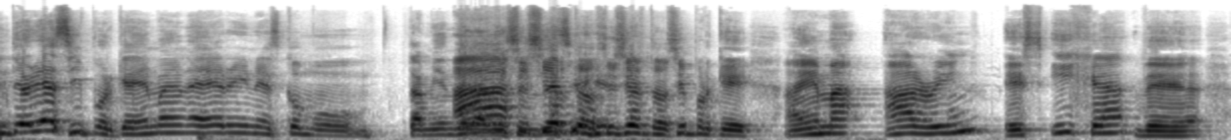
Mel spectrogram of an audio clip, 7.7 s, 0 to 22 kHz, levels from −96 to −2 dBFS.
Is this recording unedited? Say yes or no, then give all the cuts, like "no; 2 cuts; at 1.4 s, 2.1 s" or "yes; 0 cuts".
yes; 0 cuts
